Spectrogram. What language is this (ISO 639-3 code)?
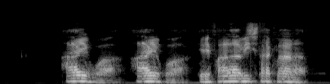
cat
